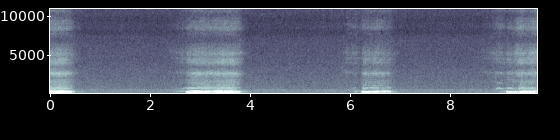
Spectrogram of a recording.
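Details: A sleeping person snoring: repeated low, rattling snores with quiet pauses between them, about 19 a minute.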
